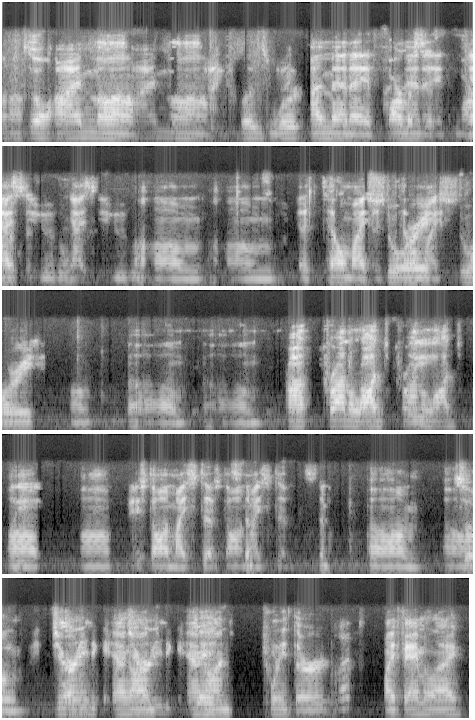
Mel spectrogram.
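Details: Adult male pharmacist, months after left-hemisphere ischemic stroke from left internal carotid dissection with right hemiplegia, treated with speech therapy, persistent word-finding difficulty; halting speech with repeated fillers and words; aphasia after stroke.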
